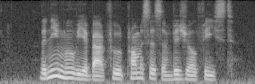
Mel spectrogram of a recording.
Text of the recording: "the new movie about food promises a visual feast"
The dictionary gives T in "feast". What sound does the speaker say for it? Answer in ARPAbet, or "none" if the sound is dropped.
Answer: T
